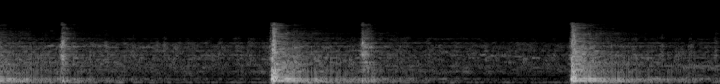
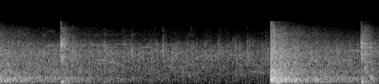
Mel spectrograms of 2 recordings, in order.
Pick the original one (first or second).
second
